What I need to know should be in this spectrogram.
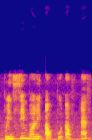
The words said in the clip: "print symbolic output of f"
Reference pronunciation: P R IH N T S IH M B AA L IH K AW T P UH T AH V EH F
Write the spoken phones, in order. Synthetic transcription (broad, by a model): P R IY N S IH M B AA L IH AW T P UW T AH F EH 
